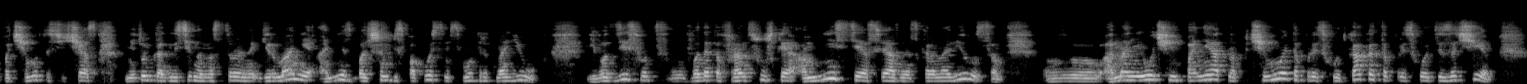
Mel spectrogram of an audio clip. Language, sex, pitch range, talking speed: Russian, male, 160-200 Hz, 145 wpm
